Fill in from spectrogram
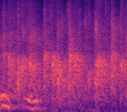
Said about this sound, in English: So a big round of applause to our guests.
